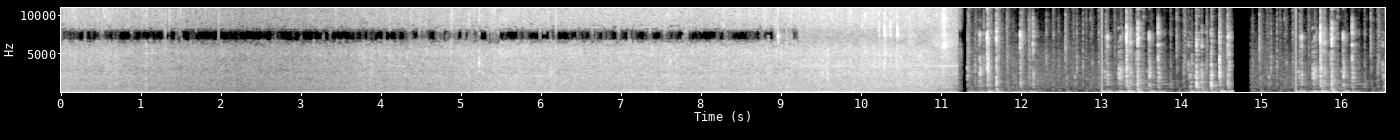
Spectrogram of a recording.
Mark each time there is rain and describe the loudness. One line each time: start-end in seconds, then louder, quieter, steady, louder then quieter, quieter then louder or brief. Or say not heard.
0.0-11.2 louder.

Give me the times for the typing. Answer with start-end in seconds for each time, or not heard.
8.9-16.5.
